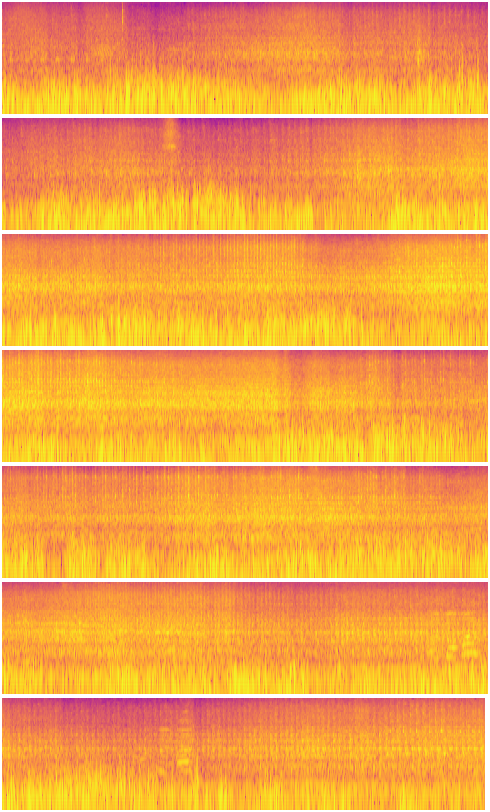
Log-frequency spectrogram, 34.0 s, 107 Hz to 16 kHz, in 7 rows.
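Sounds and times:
diesel tractor engine running: 0:00.0 - 0:33.9.

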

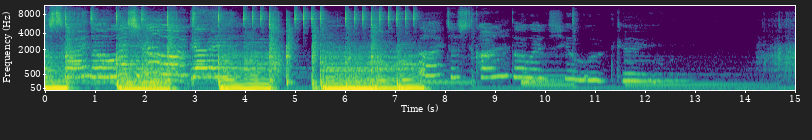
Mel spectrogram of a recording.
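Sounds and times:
woman singing over held chords: 0:00.0 - 0:04.1, 0:07.5 - 0:13.0.

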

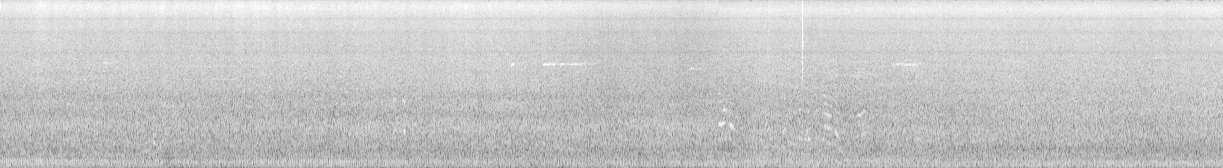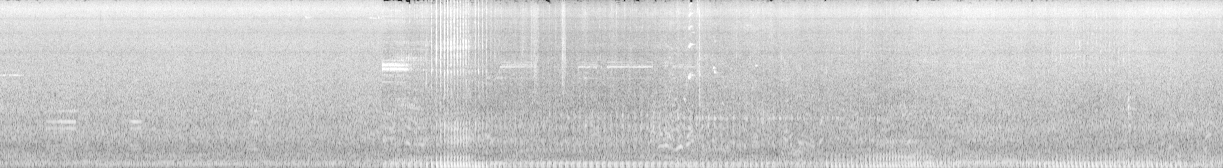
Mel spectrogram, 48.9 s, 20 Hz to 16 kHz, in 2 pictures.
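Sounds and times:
floodwater rushing: 0:00.0 - 0:48.9
motorcycle engine idling: 0:32.1 - 0:43.6, 0:45.2 - 0:48.3.

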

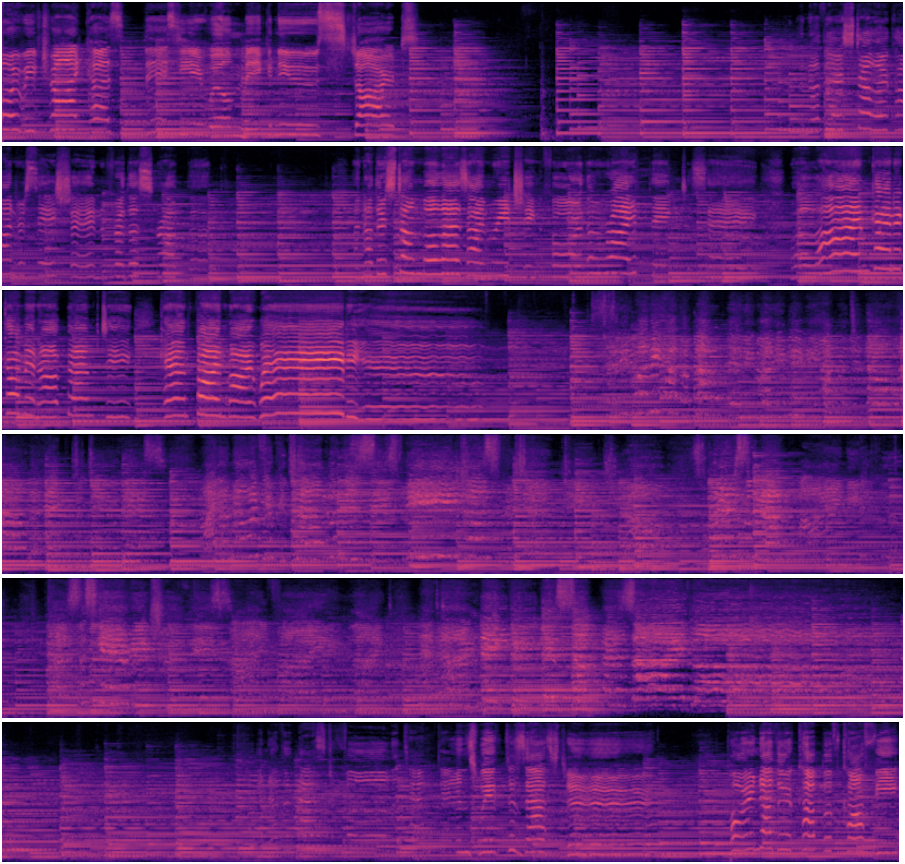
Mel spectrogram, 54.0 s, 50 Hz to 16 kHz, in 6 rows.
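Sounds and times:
piano accompaniment: 0:00.0 - 0:54.0
women's choir singing: 0:12.6 - 0:54.0.

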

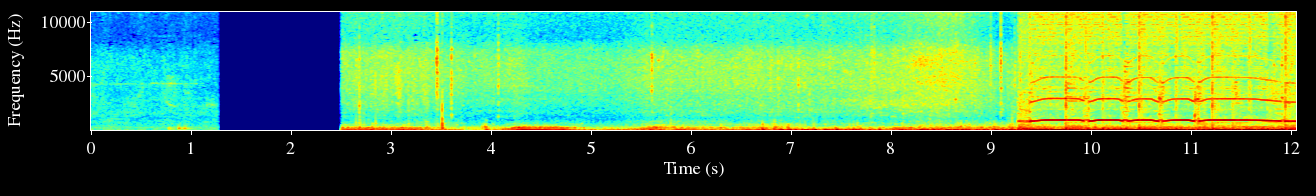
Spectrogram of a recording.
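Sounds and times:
car road and engine rumble: 0:02.5 - 0:12.0.

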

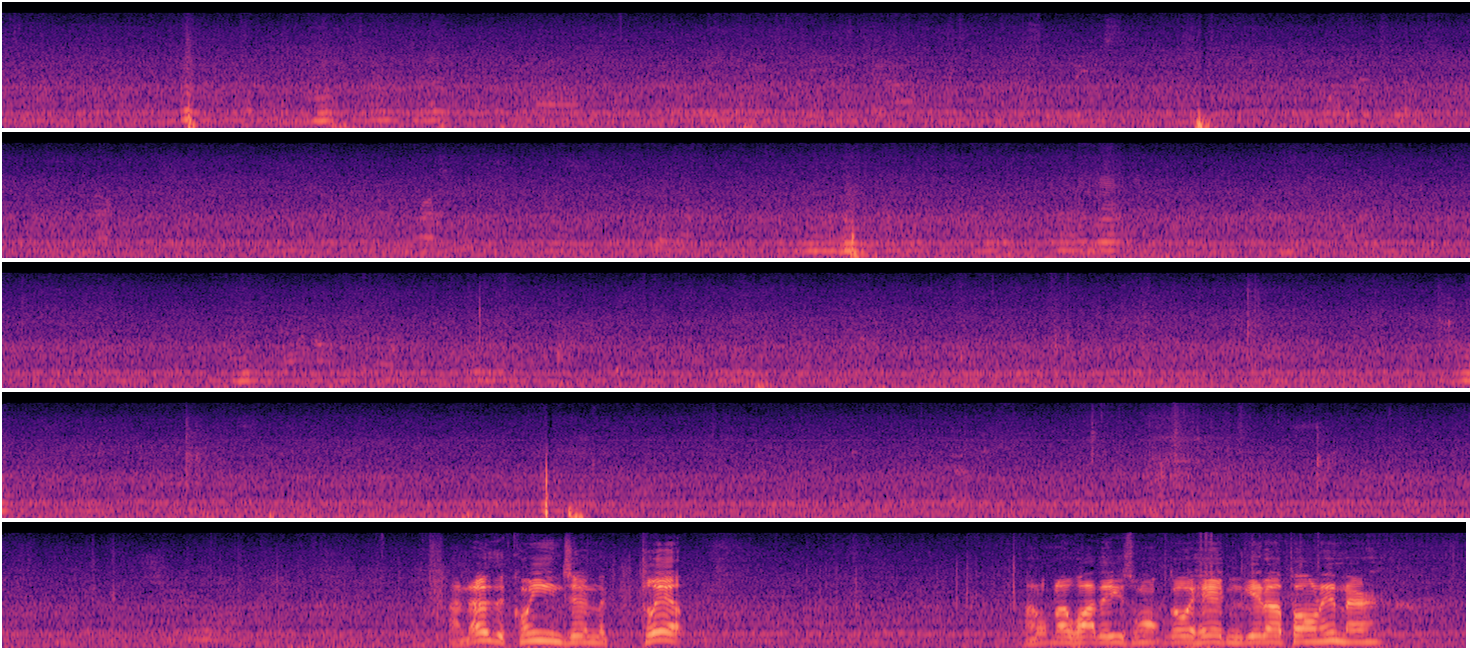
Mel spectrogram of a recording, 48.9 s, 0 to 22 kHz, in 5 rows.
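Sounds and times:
bees humming: 0:00.0 - 0:48.9.

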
